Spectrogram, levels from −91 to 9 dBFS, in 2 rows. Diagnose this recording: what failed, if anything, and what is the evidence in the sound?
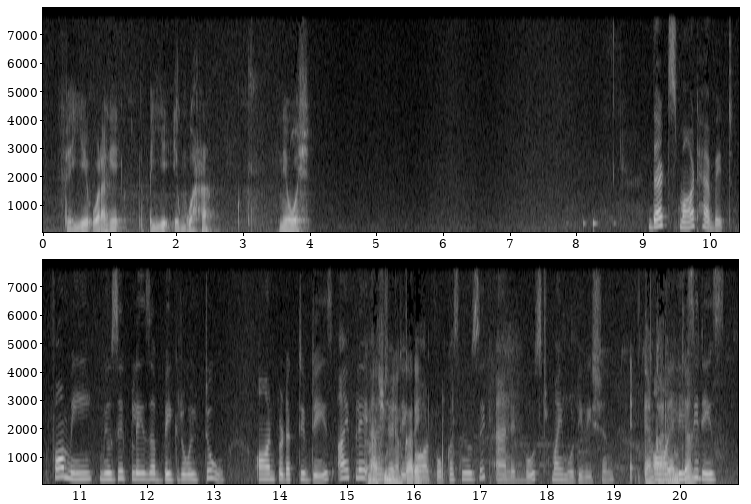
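Nothing failed in this speech recording; the sound shows only the normal call microphone processing, with its low bass trimmed and nothing above 8 kHz.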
